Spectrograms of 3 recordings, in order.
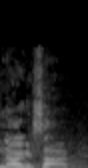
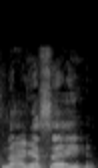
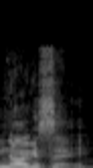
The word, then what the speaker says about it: Nagase: ko ichigo of the basketball team and daisuke nagasaki yeah i think it's nagase yeah daisuke nagase yes daisuke nagasaki that's how you say his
